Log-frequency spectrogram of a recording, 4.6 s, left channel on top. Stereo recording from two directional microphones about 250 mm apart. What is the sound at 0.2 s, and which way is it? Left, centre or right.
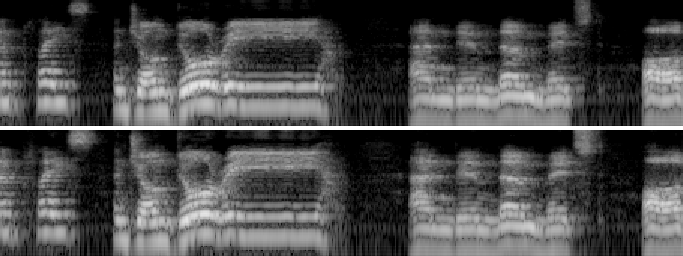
Speech, centre.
